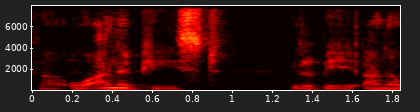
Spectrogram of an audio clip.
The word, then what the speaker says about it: anapaest: So anapaest pronounced in British English. In American English, they take out this A, so anapest.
